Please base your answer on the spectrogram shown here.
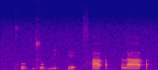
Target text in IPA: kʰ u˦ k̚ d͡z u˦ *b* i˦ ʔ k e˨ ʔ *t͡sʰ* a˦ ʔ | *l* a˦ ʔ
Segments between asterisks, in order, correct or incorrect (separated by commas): correct, correct, correct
